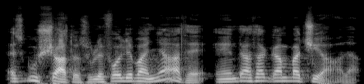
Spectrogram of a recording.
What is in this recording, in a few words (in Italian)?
"nda a gamba", crespinese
